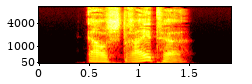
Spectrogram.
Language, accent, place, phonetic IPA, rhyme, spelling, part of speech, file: German, Germany, Berlin, [ɛɐ̯ˈʃtʁaɪ̯tə], -aɪ̯tə, erstreite, verb, De-erstreite.ogg
- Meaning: inflection of erstreiten: 1. first-person singular present 2. first/third-person singular subjunctive I 3. singular imperative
